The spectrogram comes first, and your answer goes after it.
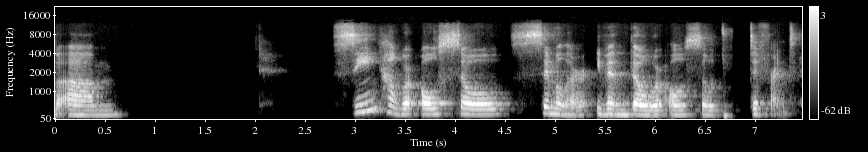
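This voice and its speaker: A woman's voice: fairly low pitch, reverberant. A woman in her thirties from Cuba, a travel journalist telling her story as a podcast guest with eager, filler-laden talk. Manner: warm, enthusiastic storytelling with many "um" fillers. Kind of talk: casual interview talk.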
